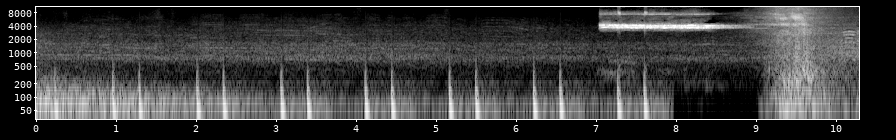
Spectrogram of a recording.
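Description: Heartbeat sound effect: seven double thumps, about one a second, over a faint low hum. A high steady beep sounds for about a second near the end, followed by a swelling whoosh.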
